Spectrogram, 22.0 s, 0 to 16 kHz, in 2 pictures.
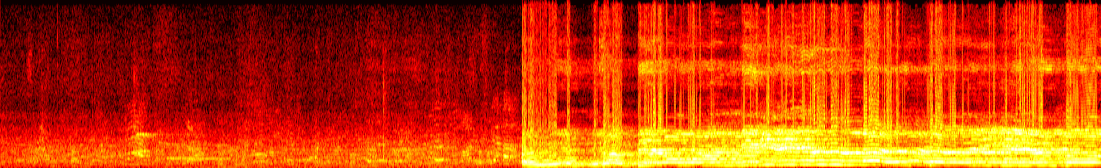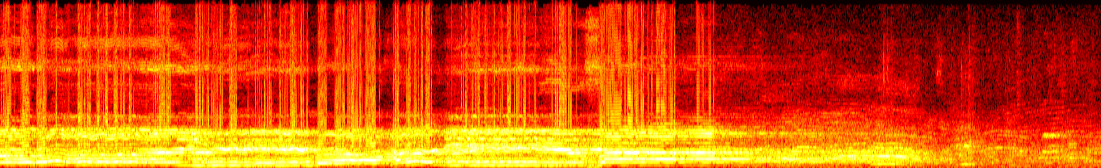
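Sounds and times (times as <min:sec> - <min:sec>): man reciting melodically: 0:05.2 - 0:19.0.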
